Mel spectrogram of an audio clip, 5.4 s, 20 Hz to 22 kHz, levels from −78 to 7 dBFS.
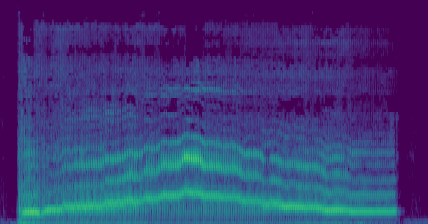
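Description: A music clip that sounds swirly and hollow from start to finish, with smeared transients and blurred attacks beyond what a single encode would leave. This is likely generation loss: repeated lossy passes, about four, fitting AAC-LC around 64 kbit/s, each re-quantising on a shifted frame grid.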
